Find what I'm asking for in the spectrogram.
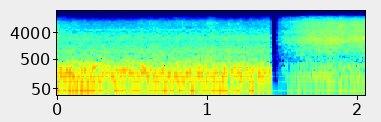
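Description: Heavy rain pours down on Yonge Street in Toronto at night in a dense, steady hiss, cut off for a split second before resuming just as strongly.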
